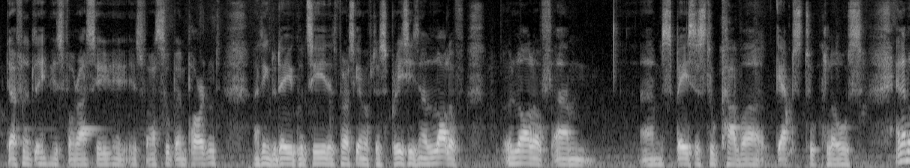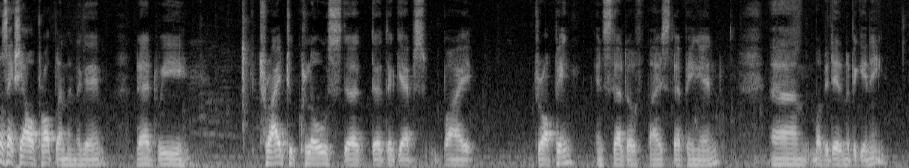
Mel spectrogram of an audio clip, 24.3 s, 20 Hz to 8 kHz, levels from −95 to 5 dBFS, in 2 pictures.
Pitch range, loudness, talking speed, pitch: 90-105 Hz, -23 LUFS, 165 wpm, 95 Hz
